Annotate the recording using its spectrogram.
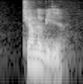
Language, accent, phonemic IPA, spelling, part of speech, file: French, France, /tʃɛʁ.nɔ.bil/, Tchernobyl, proper noun, LL-Q150 (fra)-Tchernobyl.wav
- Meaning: Chernobyl (a city in Ukraine)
